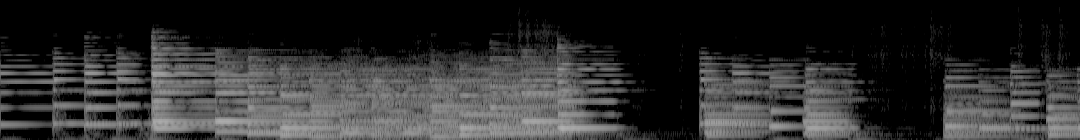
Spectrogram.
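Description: Upright piano being played: runs of struck notes, then a held, pedalled passage that rings and dies away about six seconds in. After a near-silent gap the playing resumes with short phrases and another brief pause near the end.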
